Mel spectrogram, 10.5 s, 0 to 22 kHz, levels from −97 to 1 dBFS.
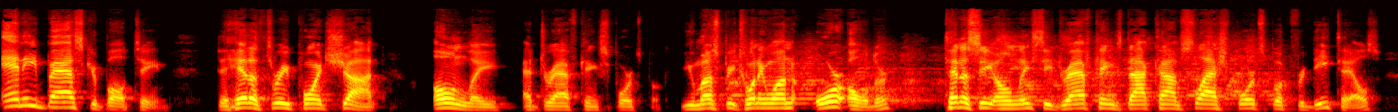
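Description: Two devices in the same room are joined to one call, so one replays what the other's microphone sent and that microphone catches it again, producing feedback echo between two devices from 5.37 to 9.82 s: the speech returns roughly every fifth of a second, thinner and ringing, peaking about 19 dB below it.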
